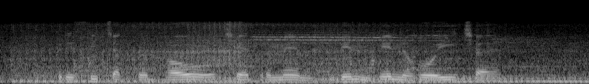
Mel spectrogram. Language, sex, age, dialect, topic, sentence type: Maithili, female, 31-35, Southern/Standard, agriculture, statement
